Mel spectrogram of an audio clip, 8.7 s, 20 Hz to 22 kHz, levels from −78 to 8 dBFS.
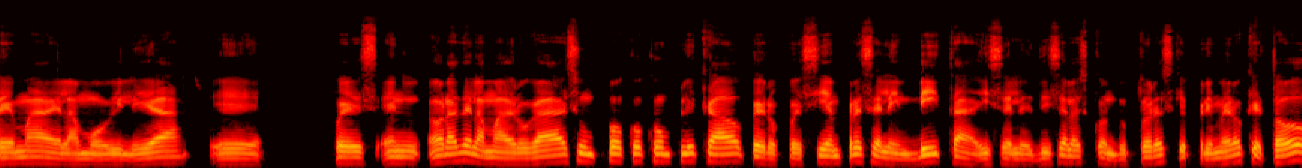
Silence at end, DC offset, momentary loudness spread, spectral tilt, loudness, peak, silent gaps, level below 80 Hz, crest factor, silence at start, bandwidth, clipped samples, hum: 0 s; under 0.1%; 5 LU; -3.5 dB/octave; -29 LUFS; -12 dBFS; none; -78 dBFS; 18 dB; 0 s; 15.5 kHz; under 0.1%; none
